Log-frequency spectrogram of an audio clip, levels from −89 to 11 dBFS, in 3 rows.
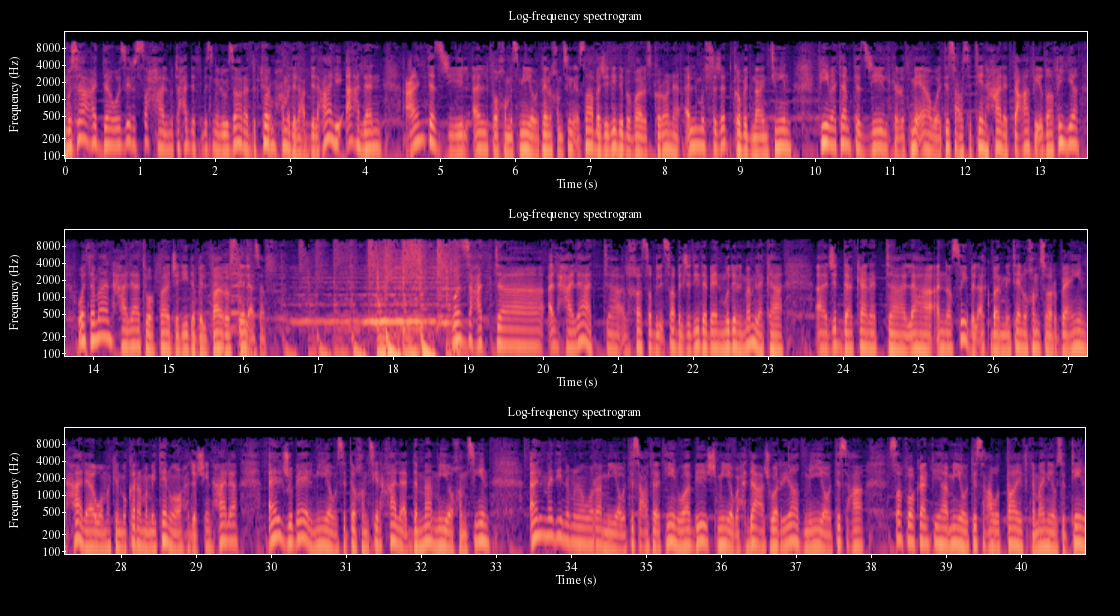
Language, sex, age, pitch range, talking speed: Arabic, male, 30-49, 110-140 Hz, 105 wpm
